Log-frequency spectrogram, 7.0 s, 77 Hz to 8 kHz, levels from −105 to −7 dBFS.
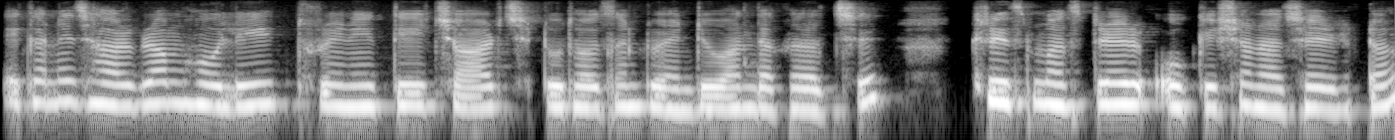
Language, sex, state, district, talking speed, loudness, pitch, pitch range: Bengali, male, West Bengal, Jhargram, 135 wpm, -16 LUFS, 230 Hz, 215-255 Hz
